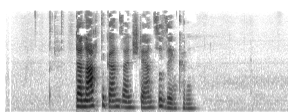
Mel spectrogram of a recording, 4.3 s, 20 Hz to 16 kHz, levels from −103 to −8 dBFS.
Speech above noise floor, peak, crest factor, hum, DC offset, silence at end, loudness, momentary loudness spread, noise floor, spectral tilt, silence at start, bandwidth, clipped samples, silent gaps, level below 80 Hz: 48 dB; 0 dBFS; 26 dB; none; under 0.1%; 1.45 s; -22 LUFS; 23 LU; -71 dBFS; -3 dB/octave; 1.15 s; 11.5 kHz; under 0.1%; none; -78 dBFS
